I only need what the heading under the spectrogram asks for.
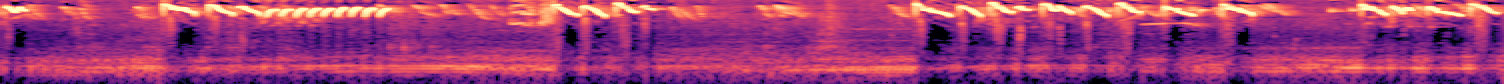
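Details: Lively white-eye singing high, rapid series of repeated slurred notes, then varied twittering phrases and a short whistle, in several bursts with quieter gaps; steady low hum in the background.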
